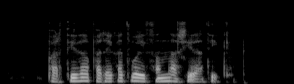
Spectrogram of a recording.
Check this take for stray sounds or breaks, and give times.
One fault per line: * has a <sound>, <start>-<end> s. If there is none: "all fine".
all fine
